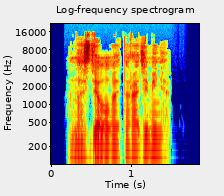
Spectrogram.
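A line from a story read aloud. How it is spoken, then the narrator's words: Mumble. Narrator (Russian): пробормотала я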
